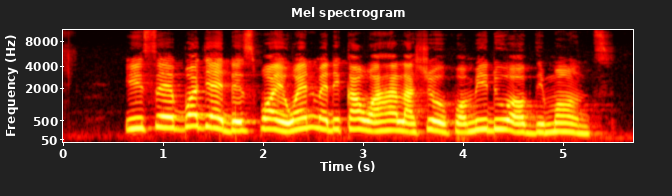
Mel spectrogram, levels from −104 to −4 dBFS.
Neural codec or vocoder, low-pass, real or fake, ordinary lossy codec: none; none; real; none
